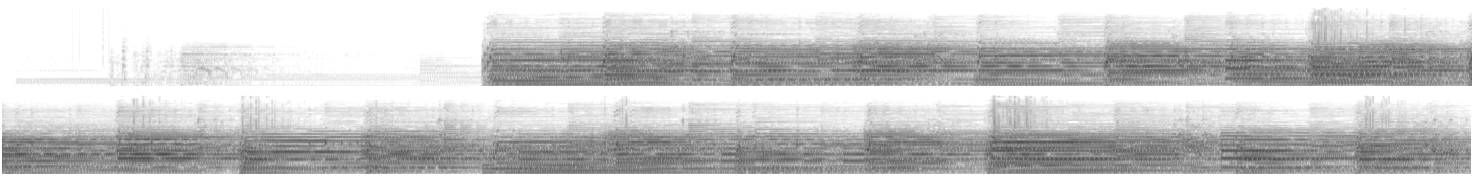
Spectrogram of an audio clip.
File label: guitar test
